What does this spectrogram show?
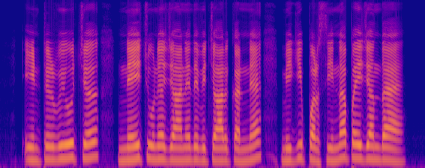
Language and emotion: Dogri, fearful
